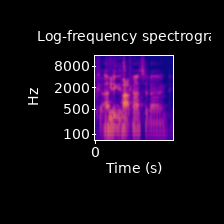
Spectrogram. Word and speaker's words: Considine: But Paddy Considine, or Considine, I don't know how you say his name, but he's Considine.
